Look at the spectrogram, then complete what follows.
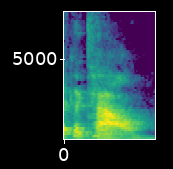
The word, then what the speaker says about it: cacao: Then comes the cacao, okay?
